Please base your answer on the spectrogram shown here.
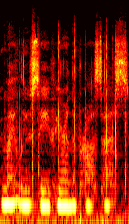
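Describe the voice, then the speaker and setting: A woman playing a morbid, scheming, deadpan teenage girl in a whispered ASMR roleplay, with a measured, dryly macabre manner. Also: fairly high pitch, background noise, lightly acted. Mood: dry, plotting.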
